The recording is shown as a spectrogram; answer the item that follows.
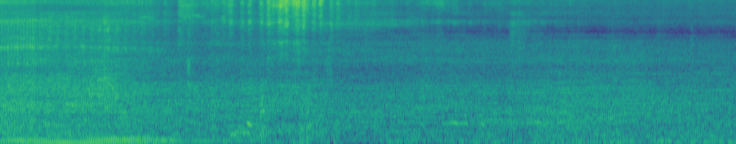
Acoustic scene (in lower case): street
